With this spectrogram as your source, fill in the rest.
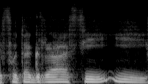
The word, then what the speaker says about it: фотографии: The nominative plural the ending is ee, two vowels, therefore two syllables. So if we're saying that very clearly, we say fotografii, fotografii, versus genitive plural is going to be e, right? И краткая, only one vowel, and therefore only one syllable in the ending.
